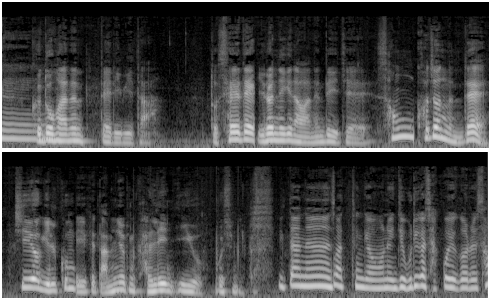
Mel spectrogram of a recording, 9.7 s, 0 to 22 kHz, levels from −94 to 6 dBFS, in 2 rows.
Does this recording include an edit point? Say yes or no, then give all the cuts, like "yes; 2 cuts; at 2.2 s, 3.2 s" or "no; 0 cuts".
yes; 8 cuts; at 1.0 s, 2.5 s, 4.1 s, 5.0 s, 5.6 s, 6.1 s, 7.0 s, 8.2 s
